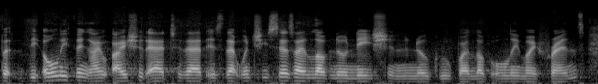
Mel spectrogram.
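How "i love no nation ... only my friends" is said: ordinary talk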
